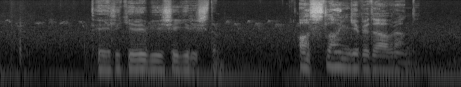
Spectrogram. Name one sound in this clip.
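A man speaks calmly and warmly nearby.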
